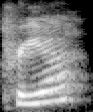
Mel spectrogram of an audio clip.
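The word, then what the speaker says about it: Priya: I definitely see that is your name pronounced priia yes yes okay so Pria this reminds me of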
